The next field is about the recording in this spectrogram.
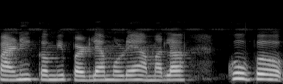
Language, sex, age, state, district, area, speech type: Marathi, female, 45-60, Maharashtra, Amravati, urban, spontaneous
